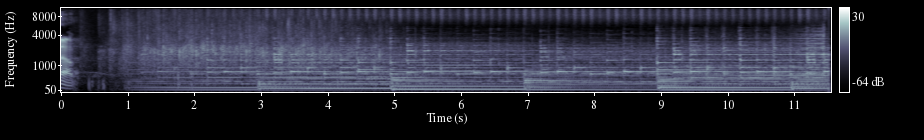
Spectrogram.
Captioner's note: applause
